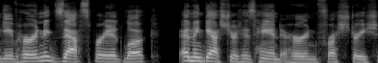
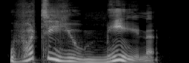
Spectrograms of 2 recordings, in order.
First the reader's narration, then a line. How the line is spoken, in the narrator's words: snapped a new voice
